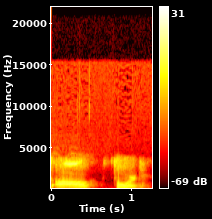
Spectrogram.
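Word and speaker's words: Alford: new Congressman coming on you're pronouncing his name wrong it's all Ford that's his name I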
